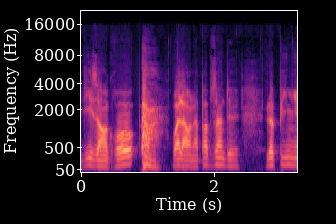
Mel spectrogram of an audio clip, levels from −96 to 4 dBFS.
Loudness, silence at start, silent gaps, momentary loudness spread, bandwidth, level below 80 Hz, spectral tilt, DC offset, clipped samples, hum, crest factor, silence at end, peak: -22 LUFS; 0.05 s; none; 9 LU; 15 kHz; -62 dBFS; -5 dB/octave; under 0.1%; under 0.1%; none; 16 dB; 0 s; -8 dBFS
